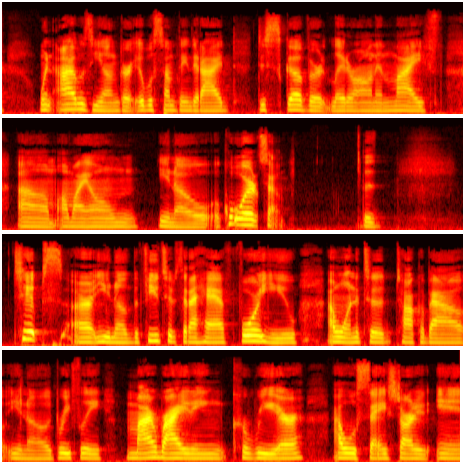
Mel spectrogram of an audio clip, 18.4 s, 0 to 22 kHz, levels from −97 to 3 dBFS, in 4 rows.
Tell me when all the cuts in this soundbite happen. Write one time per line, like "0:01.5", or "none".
0:07.2
0:08.2
0:14.3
